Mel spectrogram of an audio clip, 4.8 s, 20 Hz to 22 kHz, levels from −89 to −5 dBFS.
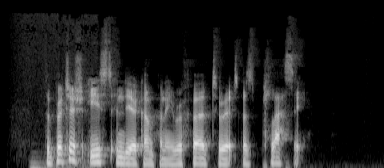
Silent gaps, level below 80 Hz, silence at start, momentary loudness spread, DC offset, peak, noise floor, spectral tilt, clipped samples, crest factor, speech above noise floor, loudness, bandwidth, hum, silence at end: none; -46 dBFS; 0.35 s; 11 LU; under 0.1%; -6 dBFS; -72 dBFS; -6.5 dB/octave; under 0.1%; 20 dB; 49 dB; -24 LUFS; 16 kHz; none; 1.05 s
